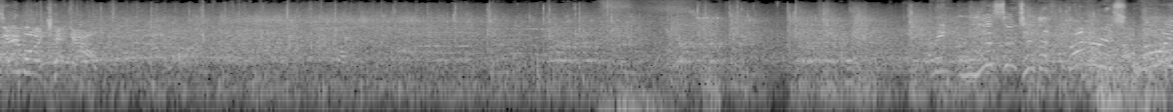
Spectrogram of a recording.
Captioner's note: crowd cheering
